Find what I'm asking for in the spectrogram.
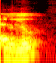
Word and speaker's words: Lille: Yeah, Lille.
